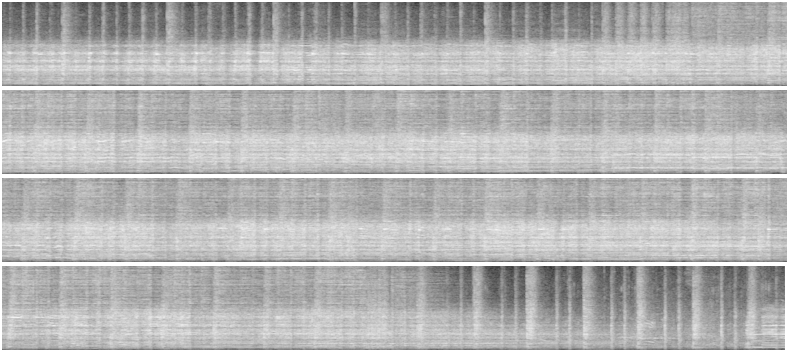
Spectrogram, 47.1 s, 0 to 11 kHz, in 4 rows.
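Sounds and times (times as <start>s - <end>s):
live rock band playing: 0.0s - 47.0s.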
